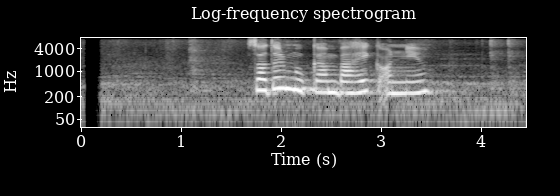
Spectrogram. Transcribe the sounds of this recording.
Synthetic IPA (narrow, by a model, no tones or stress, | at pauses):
sʌd̪ʌrmukambaɦekʌ̰njʌ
